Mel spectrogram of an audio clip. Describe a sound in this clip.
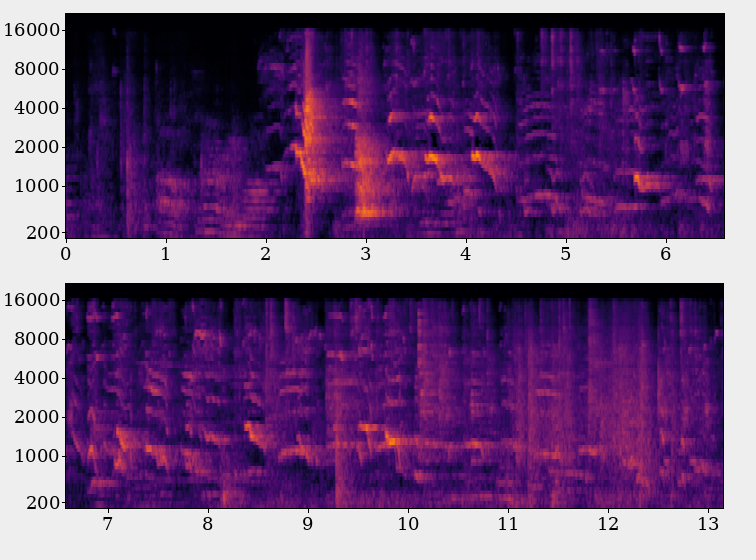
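Puppies yip and whine in high, quick cries.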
